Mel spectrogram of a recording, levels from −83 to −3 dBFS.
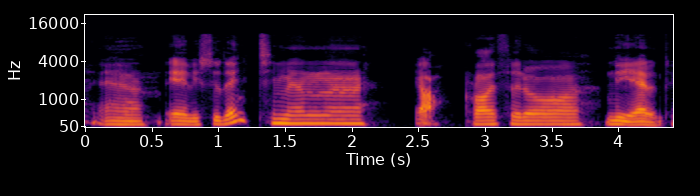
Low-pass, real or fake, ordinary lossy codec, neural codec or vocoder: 10.8 kHz; fake; none; codec, 44.1 kHz, 2.6 kbps, SNAC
